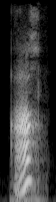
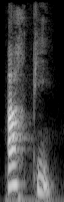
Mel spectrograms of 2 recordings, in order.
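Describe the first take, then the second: First: "Arp" held as a single stressed syllable. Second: "arpi" clipped on the first syllable, landing on i; short unstressed R. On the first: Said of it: "one where the R is stressed". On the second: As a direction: pass lightly over the R in "arpi". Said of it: "first syllable in our new position is shorter". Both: Shown as a demonstration.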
